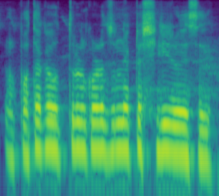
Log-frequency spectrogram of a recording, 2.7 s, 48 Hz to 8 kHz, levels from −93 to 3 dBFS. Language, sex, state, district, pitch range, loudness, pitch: Bengali, male, West Bengal, Cooch Behar, 145-160 Hz, -12 LUFS, 155 Hz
